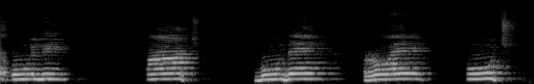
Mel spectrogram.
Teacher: मुंह से अधिक सांस निकलती है तथा नाक से बहुत कम सांस निकलती है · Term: अनुनासिक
